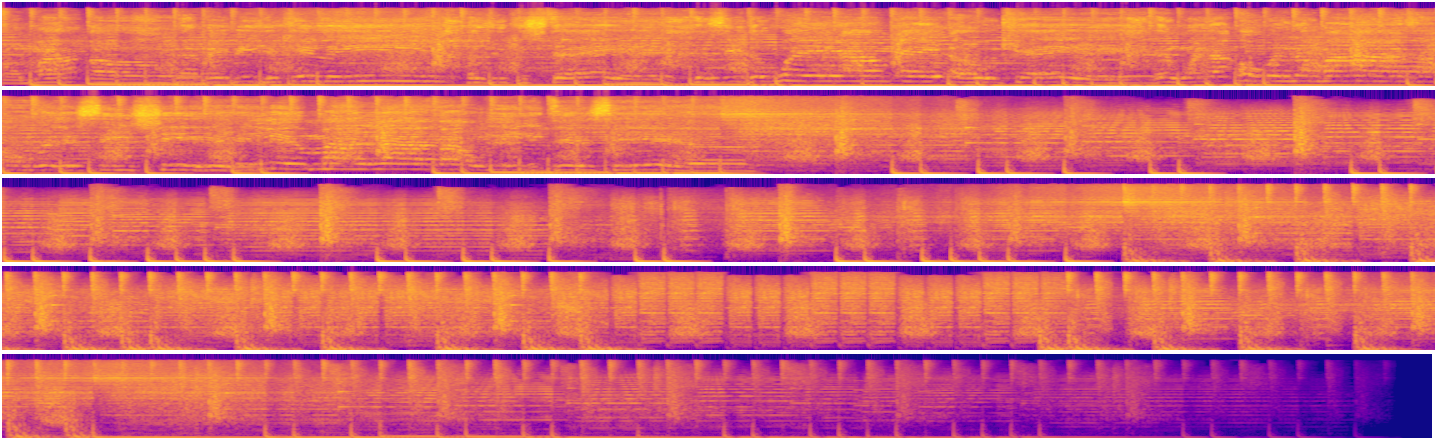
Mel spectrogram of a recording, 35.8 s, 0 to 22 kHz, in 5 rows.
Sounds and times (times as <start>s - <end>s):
Hip hop music: 0.0s - 35.6s.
